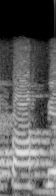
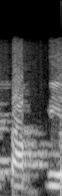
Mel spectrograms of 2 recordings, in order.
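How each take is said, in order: First: ताप्ती as "taa-pee", with no middle T; variant pronunciation. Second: ताप्ती as "taap-tee", with a T after P; variant pronunciation. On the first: Teacher telling students not to be confused, ताप्ती said "taapee". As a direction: leave out the T after P in ताप्ती. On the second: Teacher telling students not to be confused, ताप्ती said "taaptee". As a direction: pronounce both consonants P and T in ताप्ती. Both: Shown as a demonstration. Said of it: "तो confuse मत होना".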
